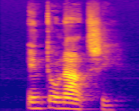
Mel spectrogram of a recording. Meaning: intonation
- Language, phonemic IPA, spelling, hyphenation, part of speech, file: Dutch, /ˌɪn.toːˈnaː.(t)si/, intonatie, in‧to‧na‧tie, noun, Nl-intonatie.ogg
